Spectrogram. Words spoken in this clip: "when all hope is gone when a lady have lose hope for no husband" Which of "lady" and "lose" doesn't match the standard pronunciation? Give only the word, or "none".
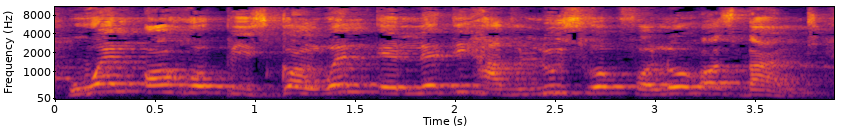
lose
